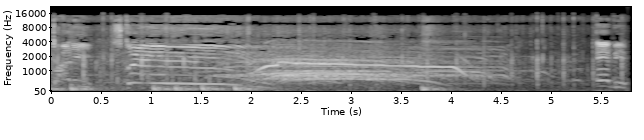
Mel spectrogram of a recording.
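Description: Crowd at the Polynesian Cultural Center in Laie, Hawaii, screams and cheers loudly with clapping, under a steady swell of many voices and a few long rising and falling shouts.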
